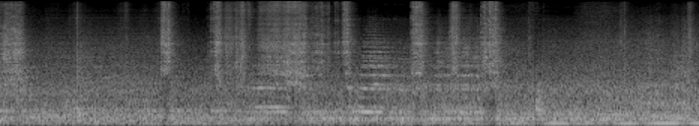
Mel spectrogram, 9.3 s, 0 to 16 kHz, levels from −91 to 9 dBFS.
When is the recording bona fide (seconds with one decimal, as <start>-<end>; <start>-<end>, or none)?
0.0-0.6; 2.2-2.9; 4.0-5.6; 6.4-9.3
